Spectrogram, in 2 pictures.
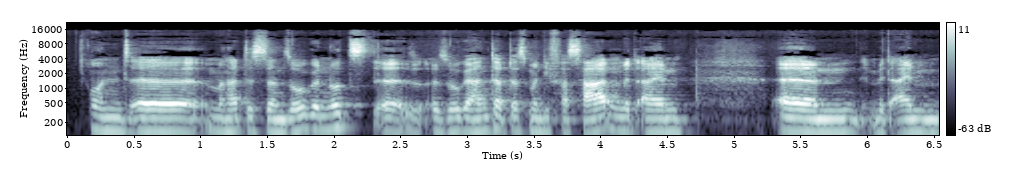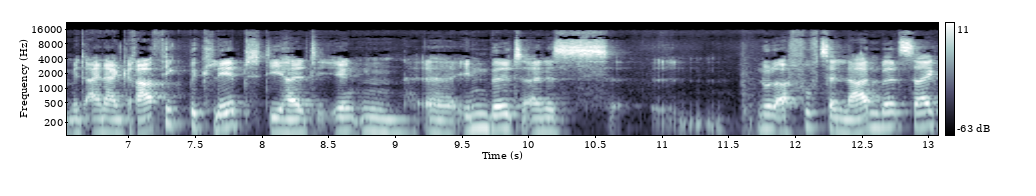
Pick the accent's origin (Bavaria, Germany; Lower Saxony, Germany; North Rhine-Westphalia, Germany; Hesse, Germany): North Rhine-Westphalia, Germany; Bochum; ich arbeite quasi da, wo ich aufgewachsen bin mittlerweile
